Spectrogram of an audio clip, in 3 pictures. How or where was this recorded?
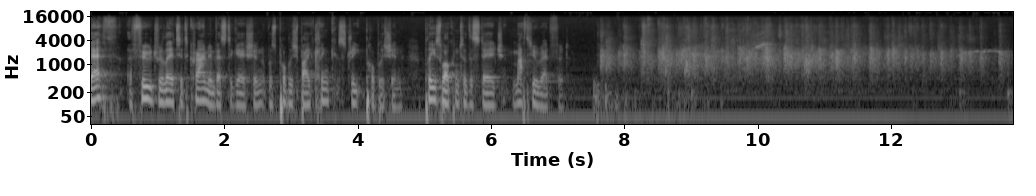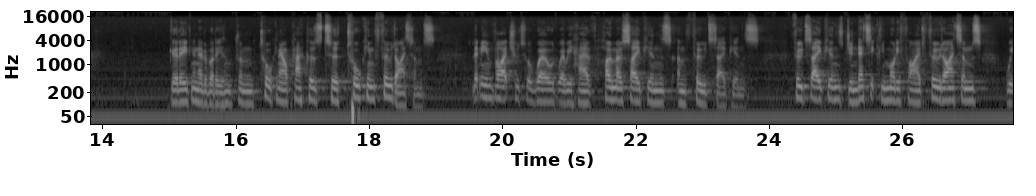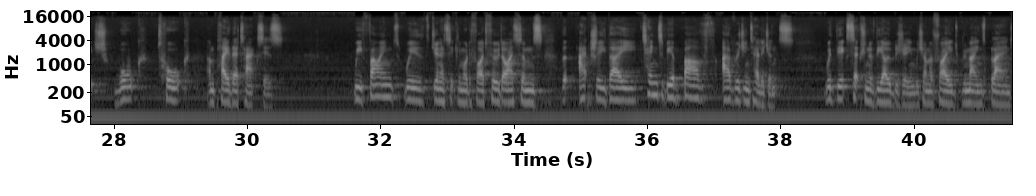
live audience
